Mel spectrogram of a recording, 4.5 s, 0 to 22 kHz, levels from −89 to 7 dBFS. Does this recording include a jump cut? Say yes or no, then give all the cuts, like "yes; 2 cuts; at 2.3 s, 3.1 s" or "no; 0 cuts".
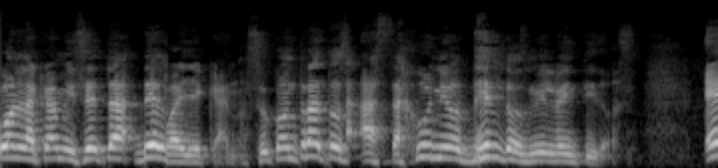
yes; 2 cuts; at 1.0 s, 2.2 s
